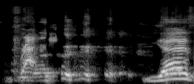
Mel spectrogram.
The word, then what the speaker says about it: Rodney: I love being with Black people because Black people pronounce that T in Rodney. You know, that's like Rodney. You know, that's how I know where I'm at when I hear that T in Rodney. Rodney. Yes, brother.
